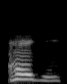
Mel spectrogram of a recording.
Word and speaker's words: Peggy: Did you say your name was Betty or Petty? Peggy. – Peggy, P-E-G-G-Y, Stewart.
